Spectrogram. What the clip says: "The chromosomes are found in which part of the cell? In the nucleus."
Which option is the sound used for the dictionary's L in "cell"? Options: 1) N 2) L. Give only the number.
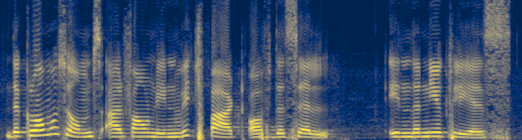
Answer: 2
